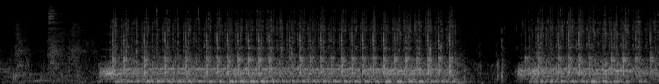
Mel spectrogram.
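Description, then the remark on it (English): A sewing machine binds the edges of a bag, whirring into a fast, steady rhythmic stitching after a quiet second, running for several seconds, stopping briefly, then starting up again. No one speaks. “yes, and I'm just gonna go bind the edges and then pass it off”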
